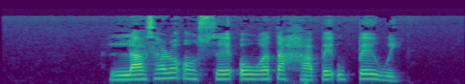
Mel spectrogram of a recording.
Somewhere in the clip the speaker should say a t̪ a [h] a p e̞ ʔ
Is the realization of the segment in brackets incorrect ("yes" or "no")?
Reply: no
